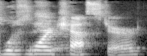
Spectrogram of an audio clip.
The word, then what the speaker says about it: Worcester: I think it's pronounced the Worcester Funeral Home. It's Worcester. W-R-C-E-S-T-E-R.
